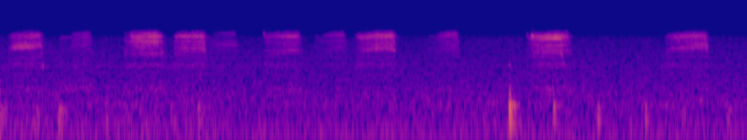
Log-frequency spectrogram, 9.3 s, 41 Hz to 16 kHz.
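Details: Owl delivering a gopher to another owl at 2:51 AM on April 2, 2016. A quick series of about ten rough, hissing bursts, often paired, with a sharp knock midway and steady low hum.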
